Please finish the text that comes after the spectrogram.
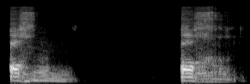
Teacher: کھردرا پڑھنا ہے، موٹا پڑھنا ہے کیونکہ مستعلیہ کا ہے، اوپری حلق سے پڑھنا ہے کیونکہ اس کا مخرج جو ہے، اس کا مخرج اوپری حلق ہے. اوپری حلق سے نکلنا آپ کا آواز، وہاں جنریٹ ہونا، وہاں سے خارج ہونا آپ کا آواز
